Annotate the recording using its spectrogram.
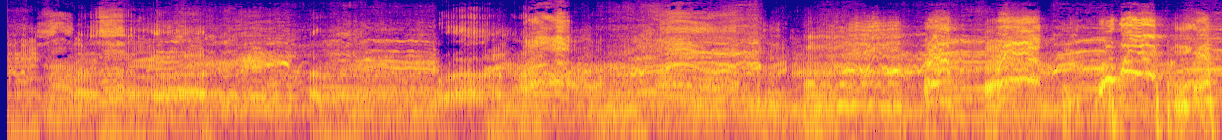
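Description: A group of pigs grunting and squealing, many calls overlapping.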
